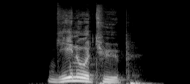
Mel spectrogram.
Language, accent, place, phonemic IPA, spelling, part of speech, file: German, Germany, Berlin, /ɡenoˈtyːp/, Genotyp, noun, De-Genotyp.ogg
- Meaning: genotype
